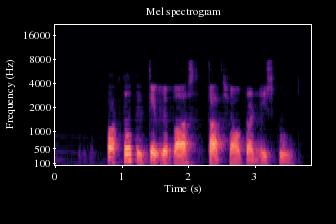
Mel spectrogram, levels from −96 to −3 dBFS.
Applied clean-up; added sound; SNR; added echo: neural mask model DeepFilterNet 3.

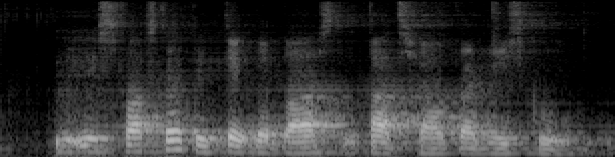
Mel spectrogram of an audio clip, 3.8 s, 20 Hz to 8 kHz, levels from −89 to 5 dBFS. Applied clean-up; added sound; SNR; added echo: neural separator model SepFormer DNS4.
